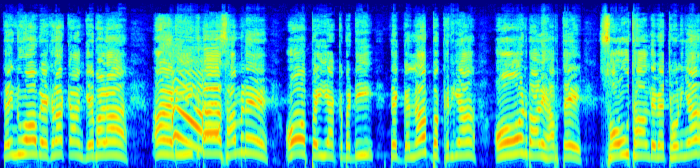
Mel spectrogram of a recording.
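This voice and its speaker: Guy doing live kabaddi commentary, really high voice, chanty and exclamatory, dry close mic. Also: fairly bright tone, no echo. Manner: exclamatory, chanting, drawn-out phrases.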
